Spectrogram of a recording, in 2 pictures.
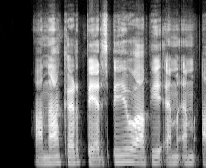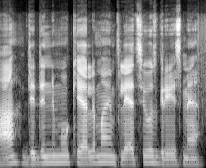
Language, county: Lithuanian, Marijampolė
